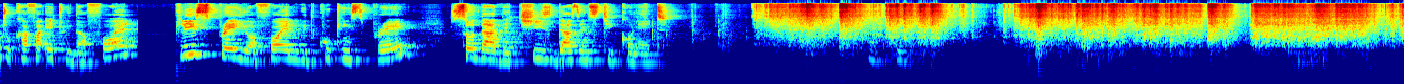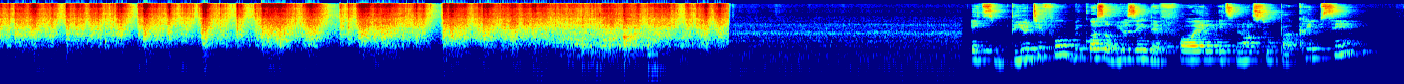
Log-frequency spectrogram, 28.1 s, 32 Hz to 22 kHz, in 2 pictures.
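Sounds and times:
aluminium foil crinkling: 6.8 - 21.4.

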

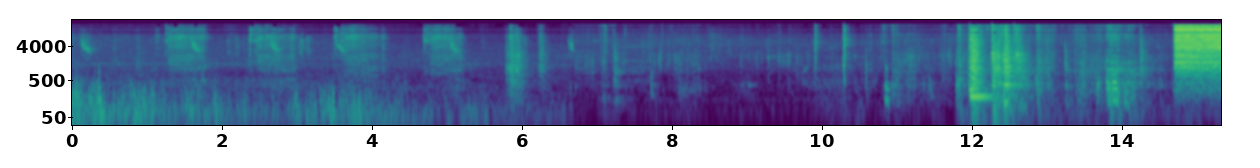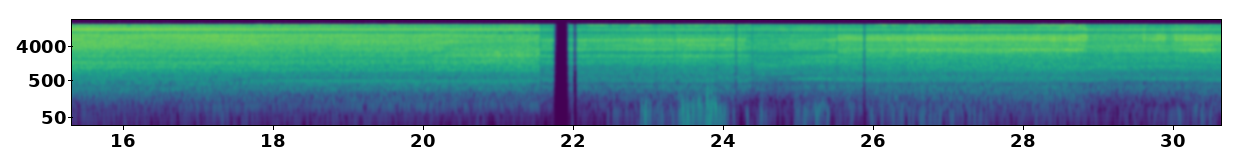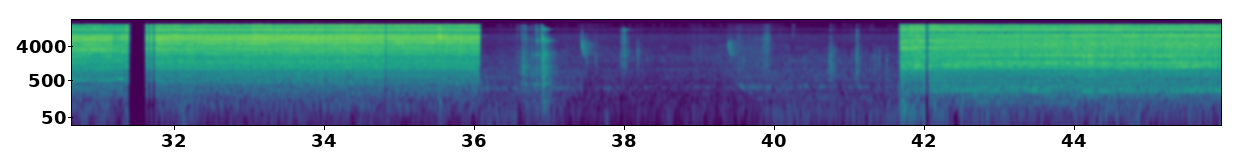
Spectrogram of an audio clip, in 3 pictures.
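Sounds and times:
angle grinder cutting steel: 14.7 - 36.1, 41.7 - 45.9.

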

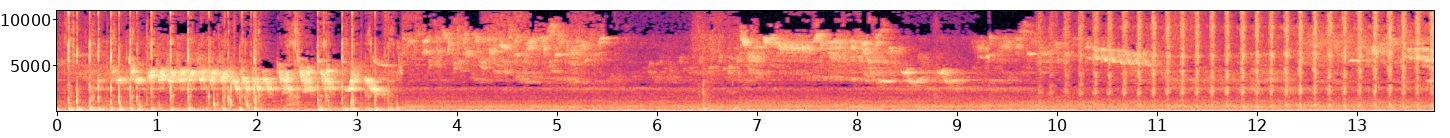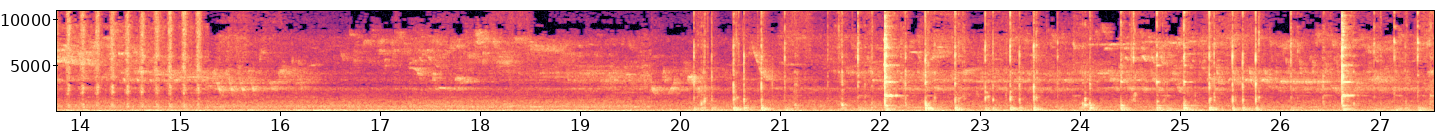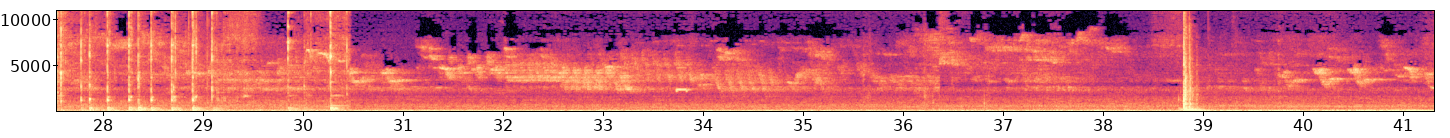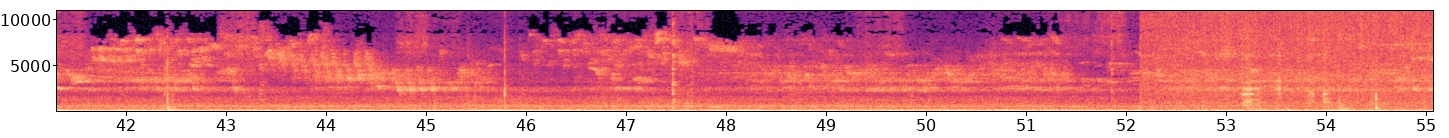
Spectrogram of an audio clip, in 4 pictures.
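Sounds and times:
fork clinking against glass bowl: 21.8 - 22.5, 26.4 - 27.6
eggplant frying in oil: 52.2 - 55.0.

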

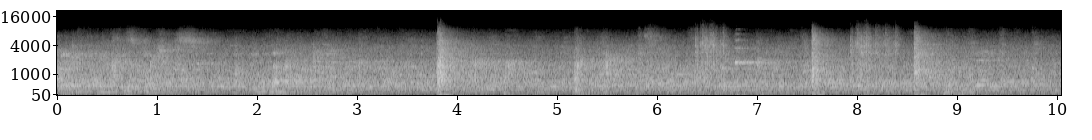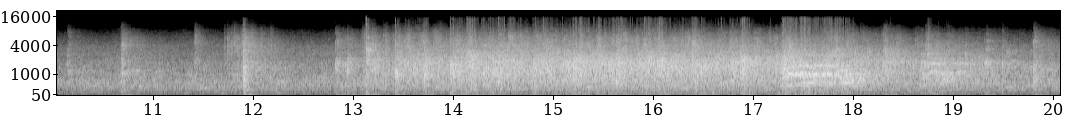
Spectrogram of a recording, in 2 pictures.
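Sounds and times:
crowd applauding and cheering: 12.8 - 19.8.

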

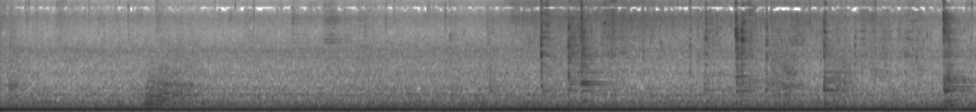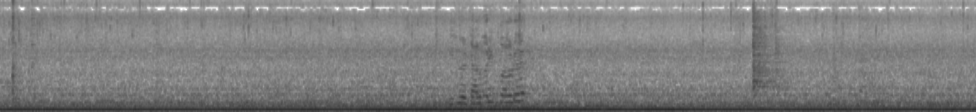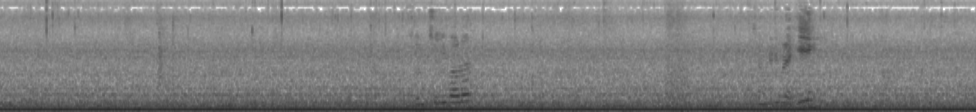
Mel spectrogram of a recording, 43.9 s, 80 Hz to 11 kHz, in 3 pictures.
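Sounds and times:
low hum: 0.0 - 21.4
food frying in oil: 0.0 - 43.9
loud low hum: 0.0 - 43.9.

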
